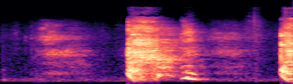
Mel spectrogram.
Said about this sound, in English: Sorry, a little cough-a-roo.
